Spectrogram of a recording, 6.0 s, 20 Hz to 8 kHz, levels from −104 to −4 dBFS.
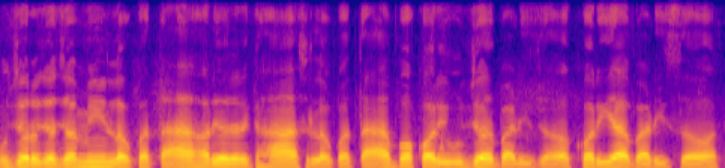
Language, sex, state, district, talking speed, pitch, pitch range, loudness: Bhojpuri, male, Uttar Pradesh, Ghazipur, 130 wpm, 170 Hz, 155-175 Hz, -16 LUFS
